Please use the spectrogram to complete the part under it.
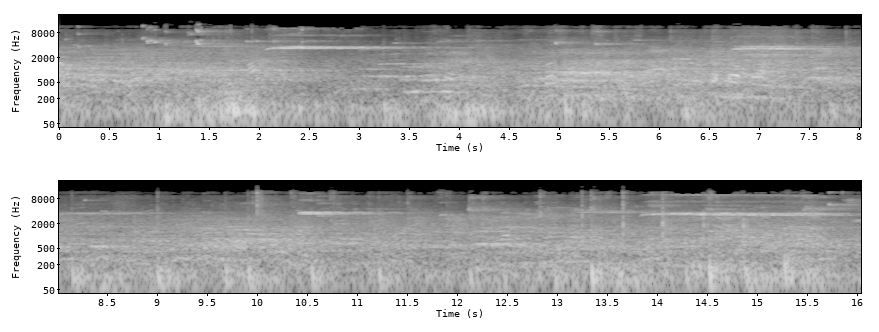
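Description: A volleyball thumps off players' hands.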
